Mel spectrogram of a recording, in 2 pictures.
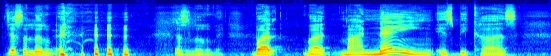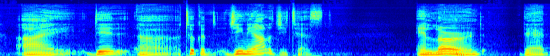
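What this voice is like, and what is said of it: Southern US drawl. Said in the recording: “I could tell there's some type of Southern. ... Southern drawl there.”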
